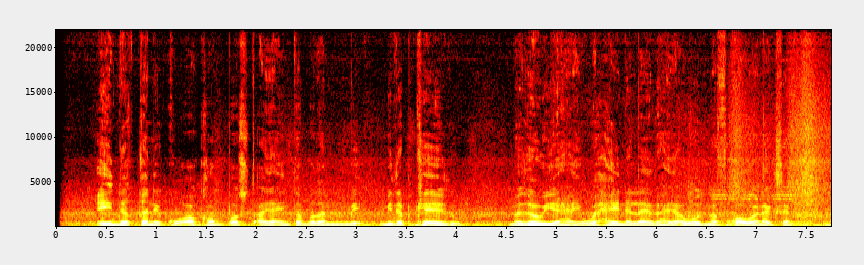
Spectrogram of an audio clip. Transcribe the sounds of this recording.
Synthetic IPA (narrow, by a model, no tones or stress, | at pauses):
ʕiːd̪ɐqɑnɪkʰʊɐkʰɔmbɔst̪ʰɐ̰jaːɪnt̪ʰɐbɐðɐnmɪðɐbkʰɛːðʊmɔðɔwjɐɦɛjwɑħɑjnɐlɛːðɐɦɛjɐwɔːd̪nɐfɑqɔwɑnaːɡsɐn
